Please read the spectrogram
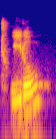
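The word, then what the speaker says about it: tweetle: know in advance um the word spelled t-w-e-e-t-l-e that's pronounced tweedle and part of the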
